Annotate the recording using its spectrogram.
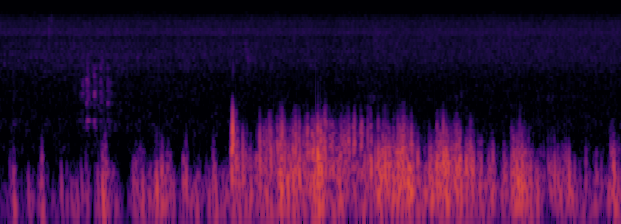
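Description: Wind buffeting the microphone: a low, uneven rumble that grows louder about two seconds in.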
